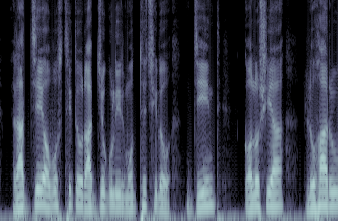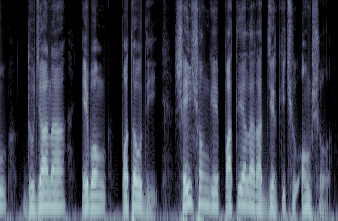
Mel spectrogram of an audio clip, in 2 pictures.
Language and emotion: Bengali, neutral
